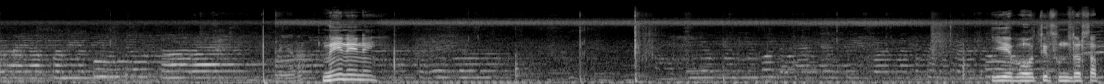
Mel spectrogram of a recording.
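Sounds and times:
crickets chirring: 0.0 - 11.0
faint background murmur: 0.0 - 11.0.

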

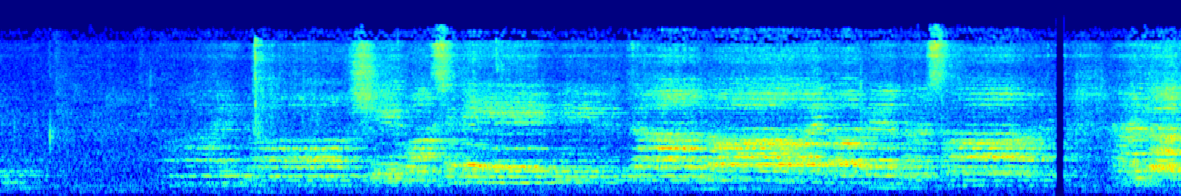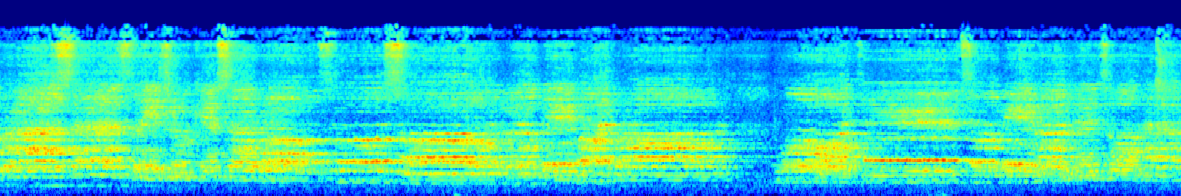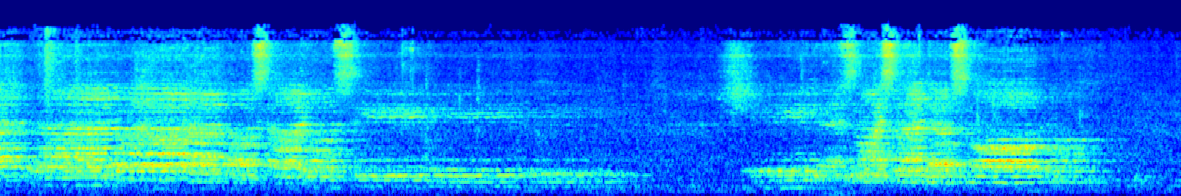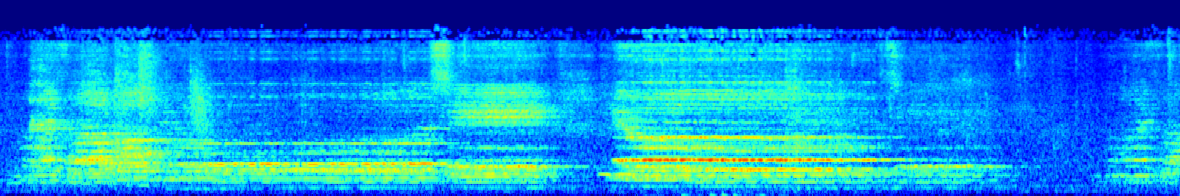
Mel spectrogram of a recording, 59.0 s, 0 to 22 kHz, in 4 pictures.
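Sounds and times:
mixed choir singing: 0.0 - 0.6, 2.0 - 59.0.

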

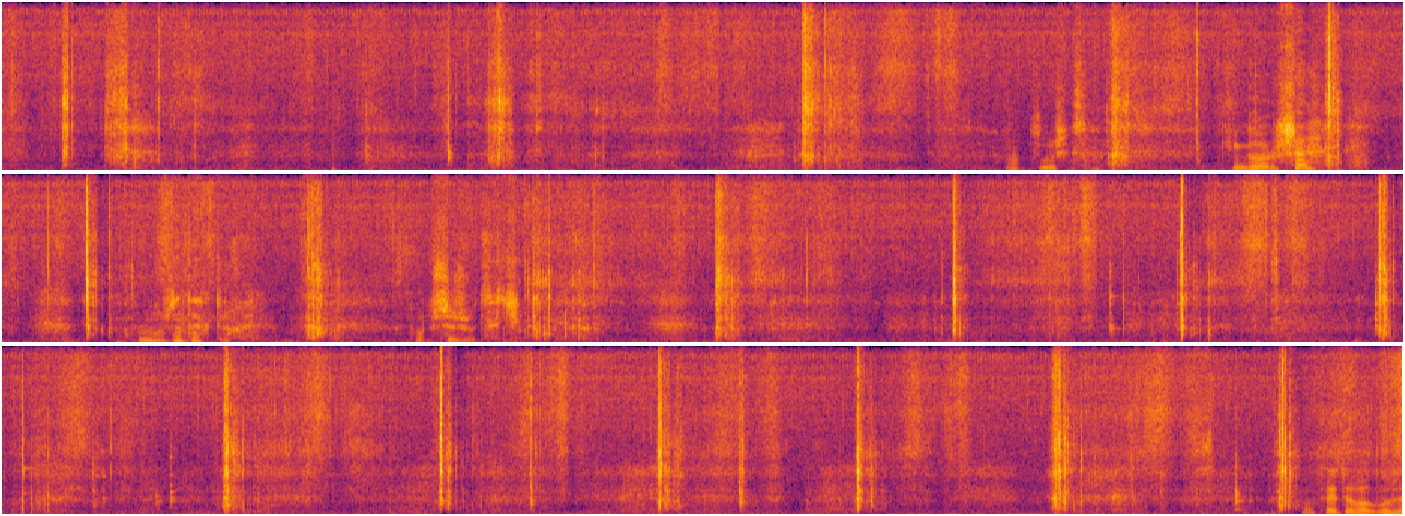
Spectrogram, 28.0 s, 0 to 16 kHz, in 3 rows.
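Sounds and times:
spade chopping into soil: 5.3 - 5.8, 7.3 - 9.1, 9.8 - 10.6, 14.0 - 14.5, 15.6 - 16.0, 18.5 - 19.1, 20.1 - 20.8, 21.6 - 22.4, 23.0 - 24.7, 25.6 - 28.0.

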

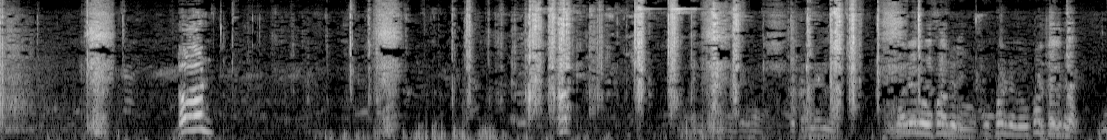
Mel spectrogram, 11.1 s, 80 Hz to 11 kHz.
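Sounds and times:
rifle volley: 0.0 - 0.5
crowd voices: 0.0 - 11.0.

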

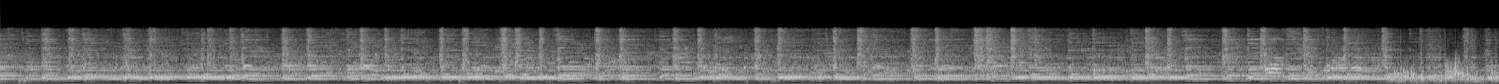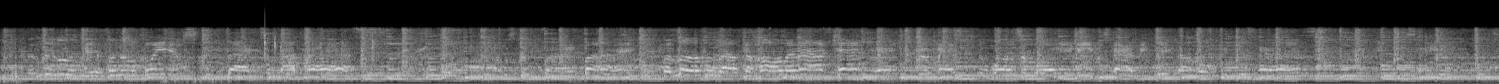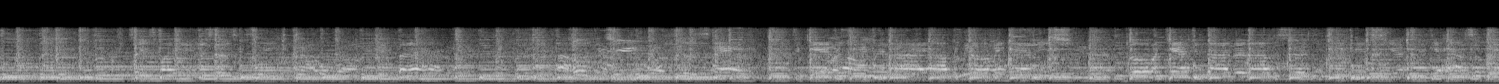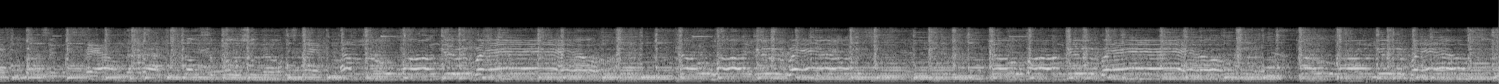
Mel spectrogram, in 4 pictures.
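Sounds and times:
acoustic guitars strumming: 0.0 - 59.9.

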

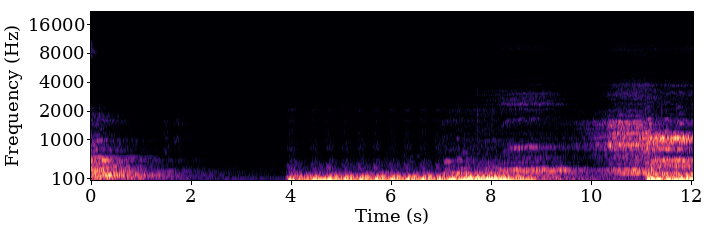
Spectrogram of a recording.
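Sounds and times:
choir voices: 0.0 - 2.1, 7.5 - 12.0
deep fast-pulsing bass: 3.9 - 8.7.

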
